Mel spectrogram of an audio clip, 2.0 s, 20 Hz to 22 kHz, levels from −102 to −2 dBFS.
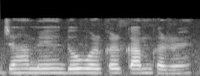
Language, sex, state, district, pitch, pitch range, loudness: Hindi, female, Arunachal Pradesh, Longding, 210 Hz, 205-215 Hz, -17 LUFS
